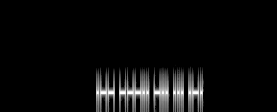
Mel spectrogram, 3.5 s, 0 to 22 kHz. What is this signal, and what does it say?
Morse code, heard as a keyed tone, about 50 wpm, 700 Hz. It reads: W8DSR
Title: USA Call Signs Repeated 3x 50wpm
